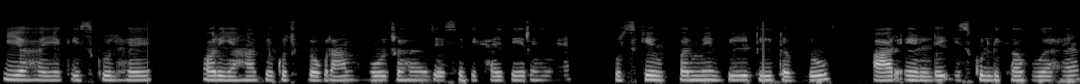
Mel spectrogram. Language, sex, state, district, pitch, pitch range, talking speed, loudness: Hindi, female, Chhattisgarh, Sarguja, 200 Hz, 195-205 Hz, 145 wpm, -25 LUFS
